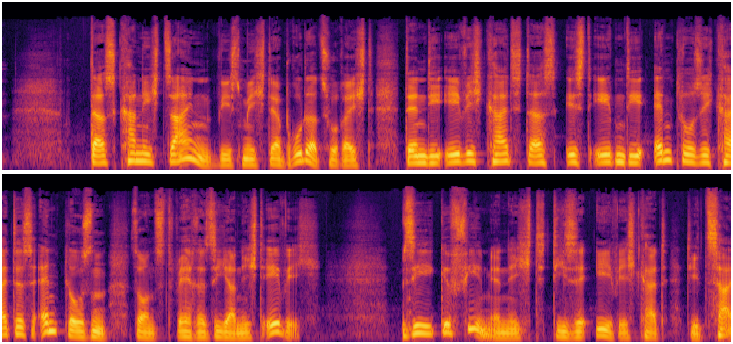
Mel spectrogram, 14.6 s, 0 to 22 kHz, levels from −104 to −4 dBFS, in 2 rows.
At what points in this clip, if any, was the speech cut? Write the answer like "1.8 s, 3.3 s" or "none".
none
